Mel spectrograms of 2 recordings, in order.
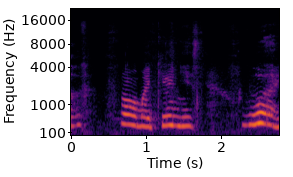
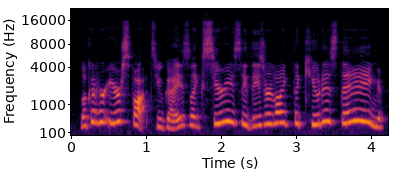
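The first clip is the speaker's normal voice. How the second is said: normal talking voice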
